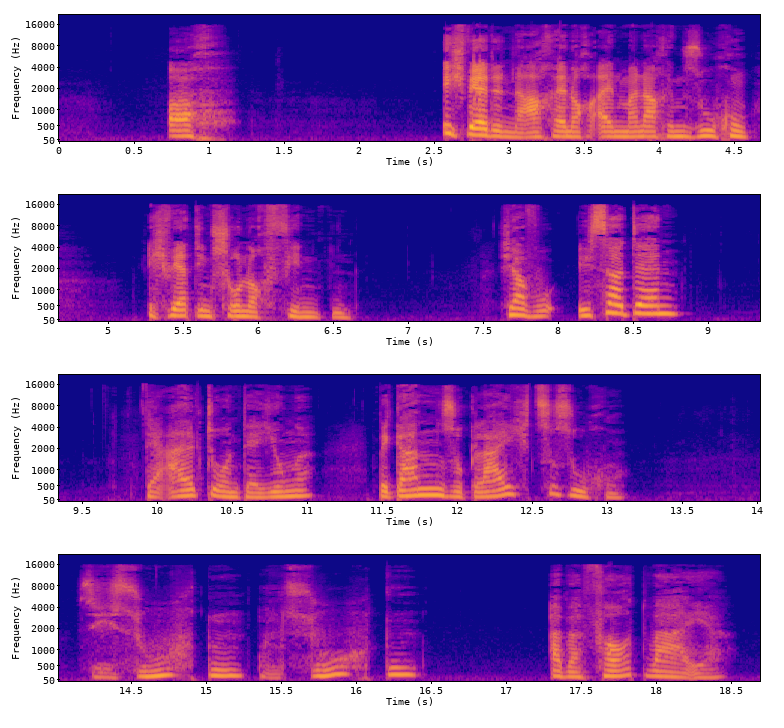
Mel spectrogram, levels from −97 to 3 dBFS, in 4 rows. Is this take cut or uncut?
cut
